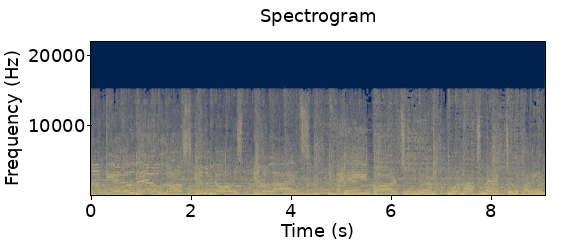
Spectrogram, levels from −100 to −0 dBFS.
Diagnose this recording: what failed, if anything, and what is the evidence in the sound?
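Nothing failed: no stage in the chain, from wiring and conversion through processing, transmission, storage and playback, leaves an audible mark on this recording.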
